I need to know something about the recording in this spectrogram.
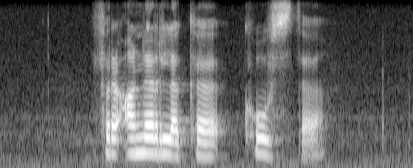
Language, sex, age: Afrikaans, female, 19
